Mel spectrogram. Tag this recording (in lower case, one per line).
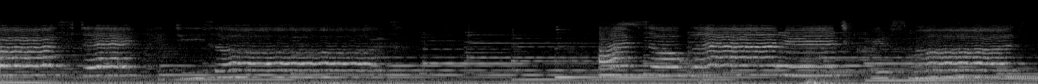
child singing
